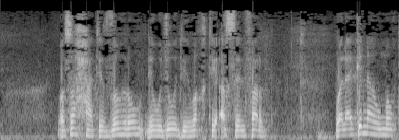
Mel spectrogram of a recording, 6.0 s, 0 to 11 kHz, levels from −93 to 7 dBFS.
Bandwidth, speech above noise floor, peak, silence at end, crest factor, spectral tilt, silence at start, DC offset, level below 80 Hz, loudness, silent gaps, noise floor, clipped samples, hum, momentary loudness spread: 8.8 kHz; 22 dB; 0 dBFS; 0 s; 14 dB; -5 dB/octave; 0 s; under 0.1%; -36 dBFS; -13 LUFS; none; -34 dBFS; under 0.1%; none; 16 LU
